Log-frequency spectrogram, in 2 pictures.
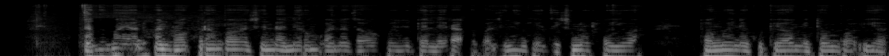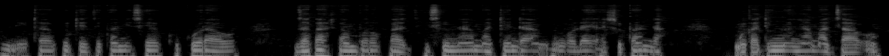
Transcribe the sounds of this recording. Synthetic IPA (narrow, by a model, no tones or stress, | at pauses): anamwajaano̞fanirwakuɾʔambawat͡ʃendane̞ɾumkanad͡zaʋo̞kuʐibʱe̞ɮe̞ɾaʔapo̰d͡zine̞ŋɡe̞d͡zit͡ʃino̞ɬo̞jiwa | pamwe̞ne̞kupewamito̞mbo̞ʔijo̞ʔino̞̰itajkutid͡zikwanise̞kukuɾawo̞ | d͡zakaɬambuɾokwad͡zisinamate̞ndaːŋɡaŋɡo̞ɗaiat͡ʃipanda | mukatimwe̞ɲamad͡zaːʋo̞̰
